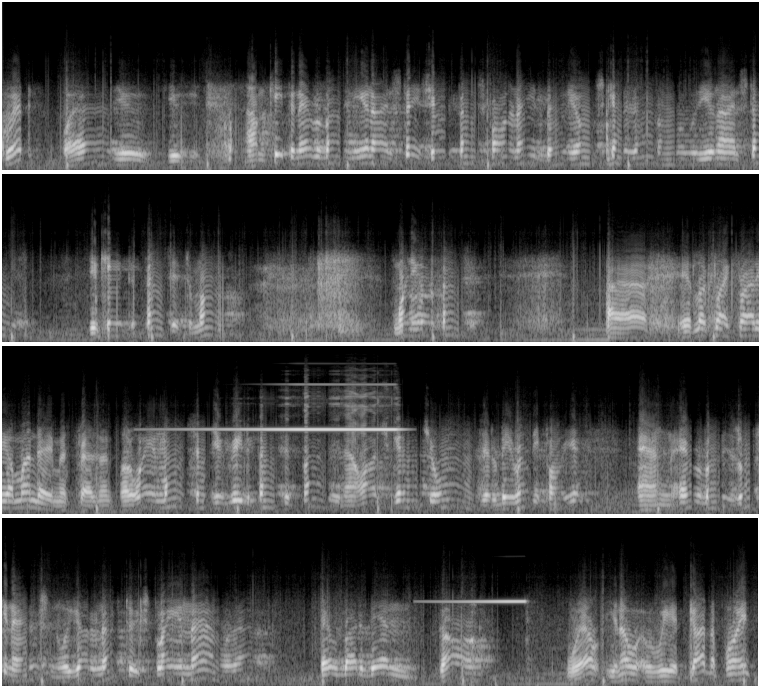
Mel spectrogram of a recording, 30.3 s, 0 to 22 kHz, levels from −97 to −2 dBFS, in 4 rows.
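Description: At 16.45 s a loudspeaker feedback squeal begins. The microphone picks up its own loudspeaker, and the loop gain tops one near 2.8 kHz. The tone swells over about a second and a half, ringing well above the sound, until 19.28 s. A quieter, quicker repeat runs from 26.82 to 27.97 s.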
